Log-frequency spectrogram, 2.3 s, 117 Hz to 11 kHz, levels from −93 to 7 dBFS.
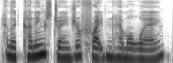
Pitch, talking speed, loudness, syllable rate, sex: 180 Hz, 180 wpm, -14 LUFS, 5.1 syllables/s, female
